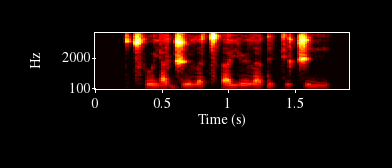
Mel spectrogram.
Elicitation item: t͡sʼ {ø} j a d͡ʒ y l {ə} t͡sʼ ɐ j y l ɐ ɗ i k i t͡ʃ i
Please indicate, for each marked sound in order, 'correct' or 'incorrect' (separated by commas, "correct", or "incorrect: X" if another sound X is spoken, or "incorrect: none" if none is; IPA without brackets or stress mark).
incorrect: u, correct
